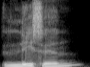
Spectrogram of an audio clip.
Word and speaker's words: listen: with your friends and the t in listen is silent.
